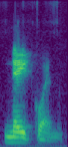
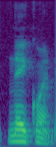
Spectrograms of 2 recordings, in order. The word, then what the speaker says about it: Naquin: Is it Naquin? – Naquin. – Naquin.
